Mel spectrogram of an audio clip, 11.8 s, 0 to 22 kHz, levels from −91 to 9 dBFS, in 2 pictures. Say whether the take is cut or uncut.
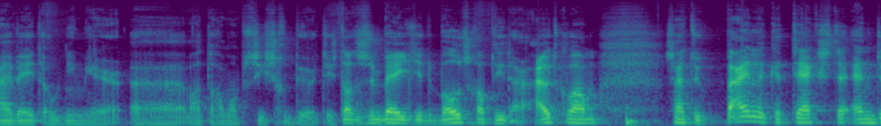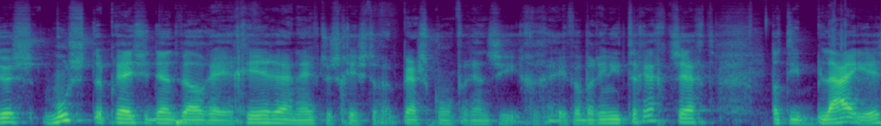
uncut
